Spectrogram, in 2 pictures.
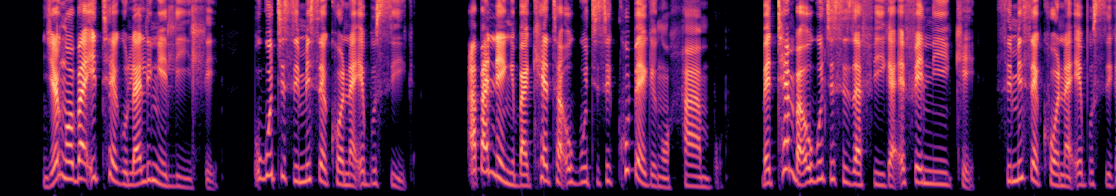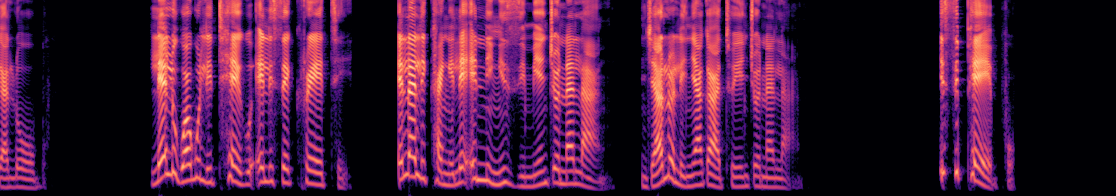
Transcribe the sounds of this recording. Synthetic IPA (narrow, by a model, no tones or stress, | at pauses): nd͡ʒʱɛŋɔβaitʰeɣulaliŋeliɬɛ̰ | uɣutʰisimisɛkʰɔnaʔeβusiːɣa | a̰βaneŋiβakʰɛtʰa̰ʔuɣutʰisiǃʰuβɛɣɛŋɔhaːmbʱɔ | βɛtʰɛmbʱauɣutʰisizafiɣa̰ʔɛfenikʰɛ̰ | simisɛkʰɔna̰ʔeβusiɣalɔːβɔ | leliɣwaɣulitʰeɣuʔelisɛkʰrɛtʰɛ̰ | ɛlalikʰaŋɛlɛʔeniŋizimijɛnt͡ʃʼɔnala̰ŋa | nd͡ʒʱalɔlɛɲaɣatʰɔjɛnt͡ʃʼɔnala̰ːŋa | isipʰɛːpʰɔ̰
